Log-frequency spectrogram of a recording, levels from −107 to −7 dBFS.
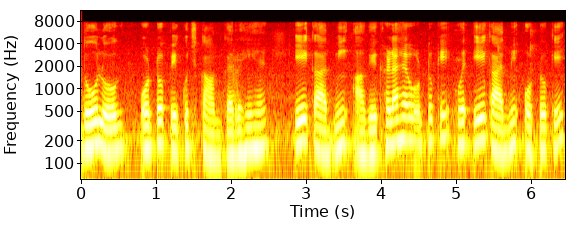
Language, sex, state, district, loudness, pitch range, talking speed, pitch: Hindi, male, Punjab, Pathankot, -15 LUFS, 145-180 Hz, 195 wpm, 160 Hz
